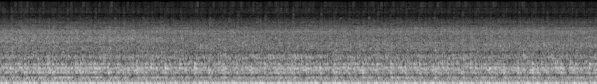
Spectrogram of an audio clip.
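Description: Idling engine with a loose, fairly steady knock, about three to four a second over the low rumble; the cause isn't clear.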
